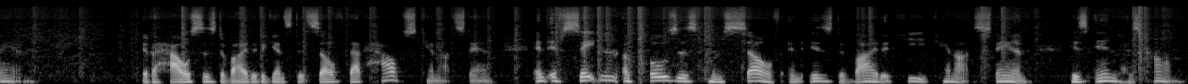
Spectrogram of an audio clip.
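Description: Noise suppressor artifacts run through the whole clip. The suppressor pulls the steady room noise down by about 14 dB between phrases, then lets it back up under the speech.

Speech cut by the noise suppressor occurs twice, from 4.94 to 5.36 s and from 7.74 to 7.9 s. The suppressor mistook soft parts of the speech for noise and turned them down, by up to about 15 dB and about 13 dB. Roughly 0.15 s and 0.1 s of speech sound swallowed.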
